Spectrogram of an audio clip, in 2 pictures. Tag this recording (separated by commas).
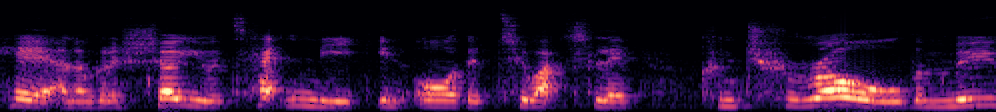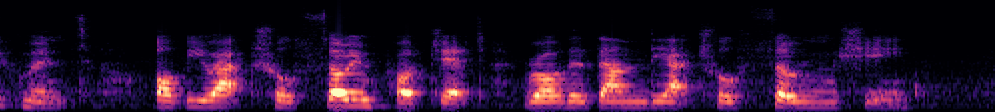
Speech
